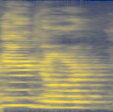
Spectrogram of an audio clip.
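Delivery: normal talking voice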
